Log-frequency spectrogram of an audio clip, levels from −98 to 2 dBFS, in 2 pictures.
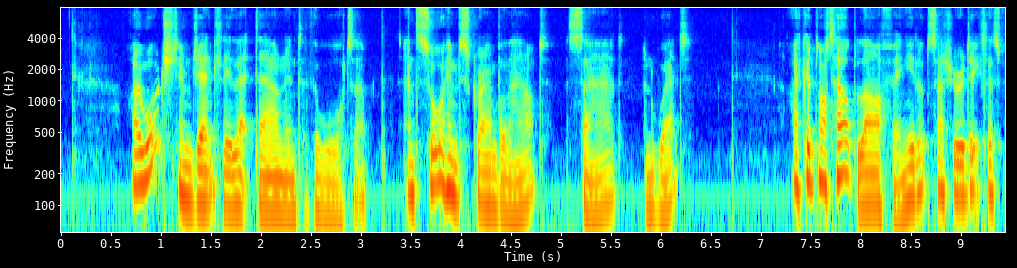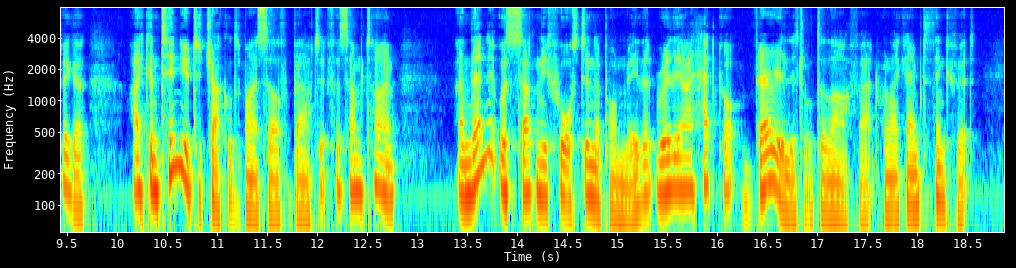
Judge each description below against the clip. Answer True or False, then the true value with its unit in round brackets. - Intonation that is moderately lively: False (7.1 semitones)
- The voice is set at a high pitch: False (115 Hz)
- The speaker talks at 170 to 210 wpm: True (205 wpm)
